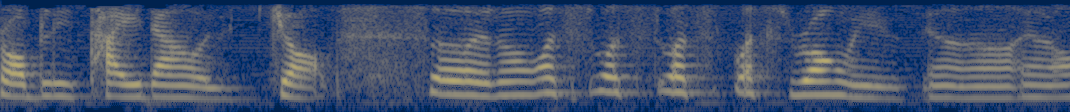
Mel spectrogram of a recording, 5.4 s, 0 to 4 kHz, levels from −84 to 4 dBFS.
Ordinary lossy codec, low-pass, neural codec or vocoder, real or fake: MP3, 24 kbps; 3.6 kHz; none; real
